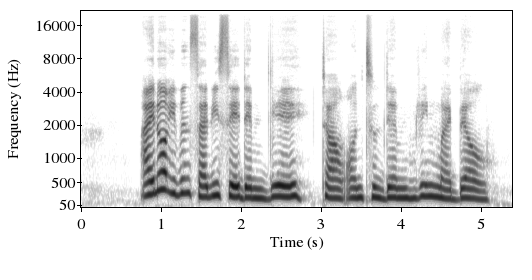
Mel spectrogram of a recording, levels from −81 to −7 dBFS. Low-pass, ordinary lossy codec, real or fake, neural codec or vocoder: none; none; fake; autoencoder, 48 kHz, 32 numbers a frame, DAC-VAE, trained on Japanese speech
